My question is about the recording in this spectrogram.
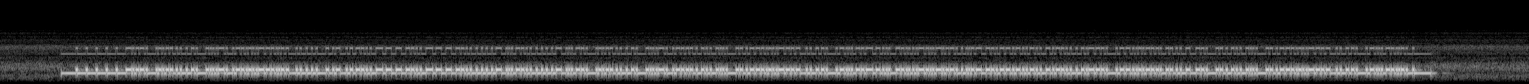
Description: RTTY (75 baud, 170 Hz shift), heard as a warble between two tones, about 610 Hz centre, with room echo. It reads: DL7REK DE SV1CMW 599 599 1196 1196 DL7REK LU4LA DE M8AY TNX FER QSO ANNA, 73 AND GL. LU4LA DE M8AY SK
